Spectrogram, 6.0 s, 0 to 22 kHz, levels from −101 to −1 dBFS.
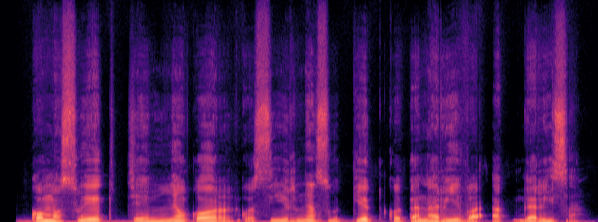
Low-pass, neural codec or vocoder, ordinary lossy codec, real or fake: none; codec, 44.1 kHz, 3.4 kbps, Pupu-Codec; none; fake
